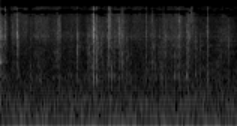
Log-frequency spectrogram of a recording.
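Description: A few light clicks and rustles of a plastic food container and paper wrappers handled with a fork, over a low steady hum inside a car cabin.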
